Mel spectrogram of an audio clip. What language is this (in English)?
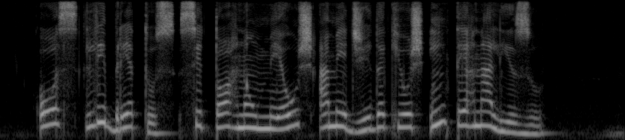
Portuguese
